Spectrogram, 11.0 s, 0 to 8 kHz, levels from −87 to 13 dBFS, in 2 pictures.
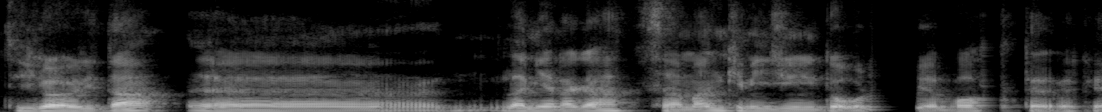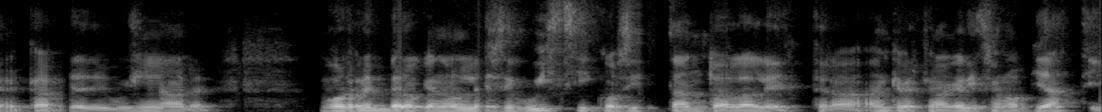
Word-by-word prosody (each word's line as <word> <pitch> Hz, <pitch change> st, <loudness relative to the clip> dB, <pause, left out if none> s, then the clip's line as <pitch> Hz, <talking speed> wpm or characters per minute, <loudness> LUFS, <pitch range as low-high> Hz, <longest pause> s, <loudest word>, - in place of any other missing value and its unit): Ti 110 Hz, -, -10 dB
dico 105 Hz, 0 st, +6 dB
la 100 Hz, -, +9 dB
verità? 110 Hz, +6 st, +3 dB
Ehm, 90 Hz, -, -2 dB
la 100 Hz, -, +4 dB
mia 105 Hz, 0 st, +2 dB
ragazza, 105 Hz, 0 st, 0 dB
ma 100 Hz, -, 0 dB
anche 115 Hz, +2 st, 0 dB
i -, -, -3 dB
miei 100 Hz, -1 st, -3 dB
genitori 95 Hz, -, -1 dB, 0.2 s
a 85 Hz, -, -1 dB
volte, 95 Hz, +2 st, -2 dB
perché -, -, -5 dB
capita -, -, -1 dB
di 80 Hz, 0 st, -3 dB
cucinare, 85 Hz, 0 st, -4 dB, 0.5 s
vorrebbero 110 Hz, +2 st, +5 dB
che -, -, +2 dB
non 105 Hz, +2 st, +3 dB
le 110 Hz, -, +1 dB
seguissi 110 Hz, +3 st, -2 dB
così 110 Hz, -1 st, -3 dB
tanto 95 Hz, -2 st, -1 dB
alla 90 Hz, -1 st, +4 dB
lettera, 80 Hz, -2 st, -3 dB
anche 110 Hz, +1 st, -2 dB
perché, 95 Hz, -, -1 dB
magari 105 Hz, +2 st, +1 dB
sono 100 Hz, -3 st, -4 dB
piatti 100 Hz, -1 st, -1 dB
100 Hz, 180 wpm, -21 LUFS, 95-110 Hz, 0.5 s, la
